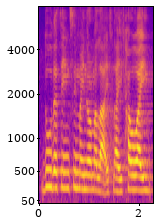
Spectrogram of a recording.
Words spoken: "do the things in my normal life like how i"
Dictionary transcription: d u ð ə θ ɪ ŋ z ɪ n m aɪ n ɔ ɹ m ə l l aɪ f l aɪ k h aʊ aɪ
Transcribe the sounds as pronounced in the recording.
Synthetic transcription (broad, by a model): d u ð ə t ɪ ŋ s ɪ n m aɪ n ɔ ɹ m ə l l aɪ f l aɪ k h aʊ aɪ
